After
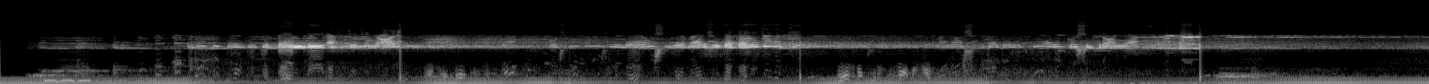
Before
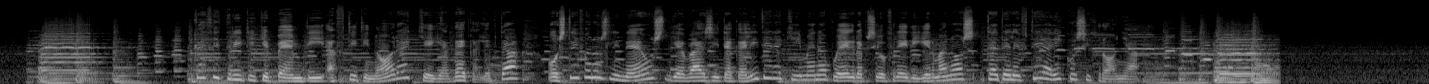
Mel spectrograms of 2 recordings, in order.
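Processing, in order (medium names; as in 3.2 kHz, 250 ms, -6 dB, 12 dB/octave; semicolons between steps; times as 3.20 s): split-band scrambler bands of 2 kHz; resonant high shelf 1.7 kHz +7.5 dB, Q 3; LFO low-pass saw up 0.25 Hz 310–4100 Hz; flange 0.38 Hz, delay 3.1 ms, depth 4.7 ms, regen -57%; hum 60 Hz, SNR 22 dB; upward compressor, threshold -19 dBFS; rotary cabinet horn 0.9 Hz; on a send: echo that smears into a reverb 574 ms, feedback 65%, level -15.5 dB; on the sum: trim -2.5 dB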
